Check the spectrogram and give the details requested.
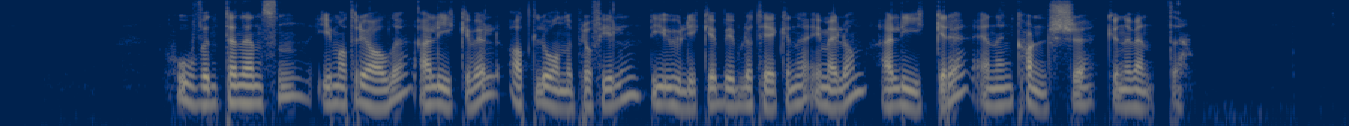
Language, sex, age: Norwegian, male, 40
